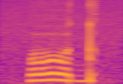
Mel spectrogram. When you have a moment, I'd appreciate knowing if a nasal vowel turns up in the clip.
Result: no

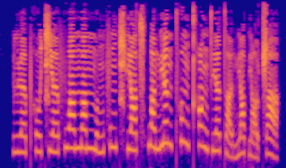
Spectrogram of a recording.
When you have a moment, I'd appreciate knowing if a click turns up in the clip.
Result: no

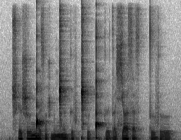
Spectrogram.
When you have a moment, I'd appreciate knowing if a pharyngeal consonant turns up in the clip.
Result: no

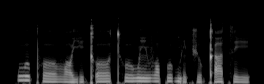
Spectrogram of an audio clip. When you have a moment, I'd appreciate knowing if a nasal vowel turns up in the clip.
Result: yes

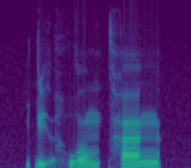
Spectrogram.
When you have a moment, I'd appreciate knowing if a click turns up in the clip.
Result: no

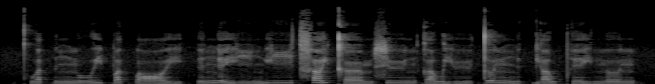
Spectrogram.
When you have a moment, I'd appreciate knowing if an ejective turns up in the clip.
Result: no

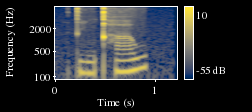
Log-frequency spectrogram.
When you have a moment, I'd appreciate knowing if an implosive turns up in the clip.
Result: no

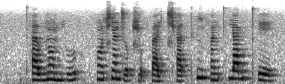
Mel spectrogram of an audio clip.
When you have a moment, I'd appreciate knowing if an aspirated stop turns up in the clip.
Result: yes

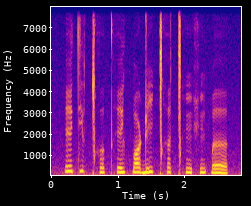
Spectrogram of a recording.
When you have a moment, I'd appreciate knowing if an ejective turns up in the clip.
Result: no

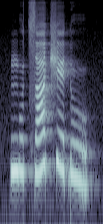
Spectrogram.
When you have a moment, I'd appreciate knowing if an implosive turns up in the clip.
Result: yes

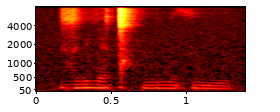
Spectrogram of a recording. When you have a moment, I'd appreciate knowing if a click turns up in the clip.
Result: yes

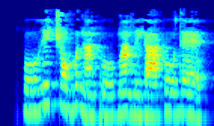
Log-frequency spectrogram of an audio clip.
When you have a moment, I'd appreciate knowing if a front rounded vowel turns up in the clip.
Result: no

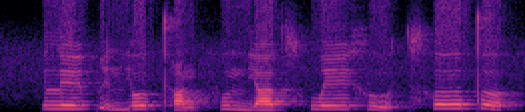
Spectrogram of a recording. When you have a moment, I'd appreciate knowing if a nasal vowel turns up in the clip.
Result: no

